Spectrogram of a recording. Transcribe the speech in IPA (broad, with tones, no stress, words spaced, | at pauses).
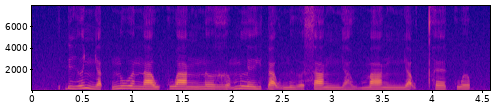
ɗi˨˦ə̯ɲa˨˩t̚nu˧ə̯ na˧wkwa˧ŋnəː˧ɣə̰˧˥m le˧jɗa̰˧˨w nɨ˧˩ə̯sa˧ŋɲa̤˨˩w ma˧ŋɲa̰˧˨w t̪ʰɛ˧kwə˦˥p̚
